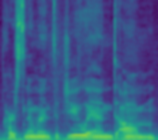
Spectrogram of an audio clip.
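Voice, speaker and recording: A woman with a low voice and a gravelly, creaky edge talks as a podcast guest. She tells her story in an earnest, halting way, full of "um" and "you know." There is faint noise under her voice. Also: flat delivery, mellow. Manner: stubborn, determined. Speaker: podcast guest, boutique owner. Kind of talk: casual conversational interview.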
